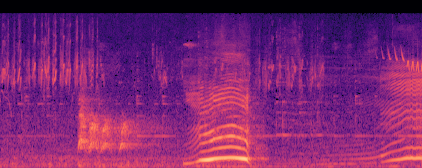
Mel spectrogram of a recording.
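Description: A cow mooing twice, each call about a second long, rising and then held. Small birds chirp around it.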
